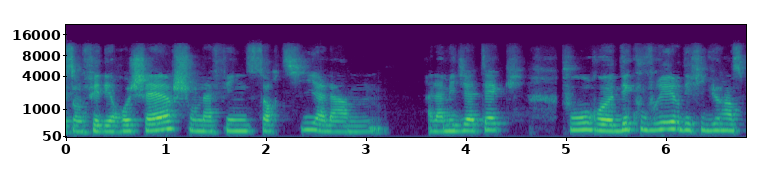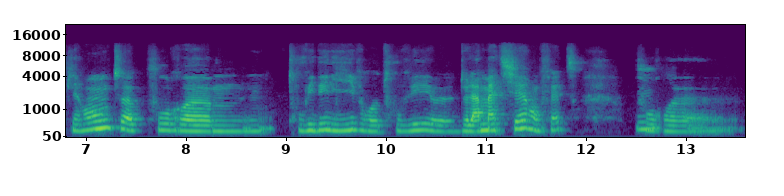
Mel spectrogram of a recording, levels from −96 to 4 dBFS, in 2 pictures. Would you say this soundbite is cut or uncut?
cut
